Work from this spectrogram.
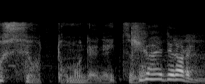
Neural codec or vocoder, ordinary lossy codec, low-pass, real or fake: none; Opus, 64 kbps; 7.2 kHz; real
